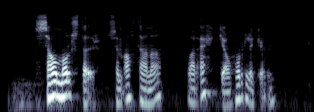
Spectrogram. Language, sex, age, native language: Icelandic, male, 20-29, Icelandic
